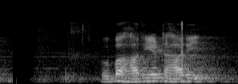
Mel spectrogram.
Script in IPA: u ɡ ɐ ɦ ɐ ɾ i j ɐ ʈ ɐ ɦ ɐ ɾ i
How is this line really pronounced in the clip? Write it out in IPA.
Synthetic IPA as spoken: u b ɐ ɦ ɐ ɾ i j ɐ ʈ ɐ ɦ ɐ ɾ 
